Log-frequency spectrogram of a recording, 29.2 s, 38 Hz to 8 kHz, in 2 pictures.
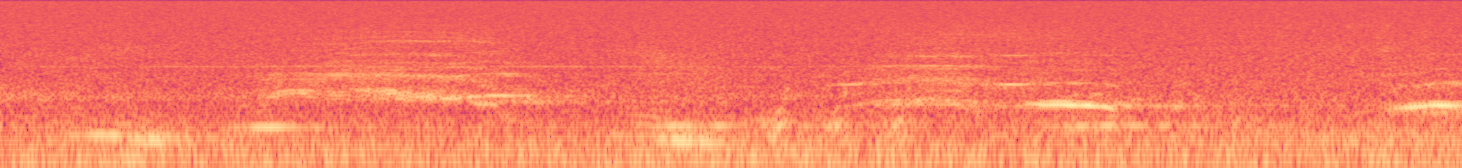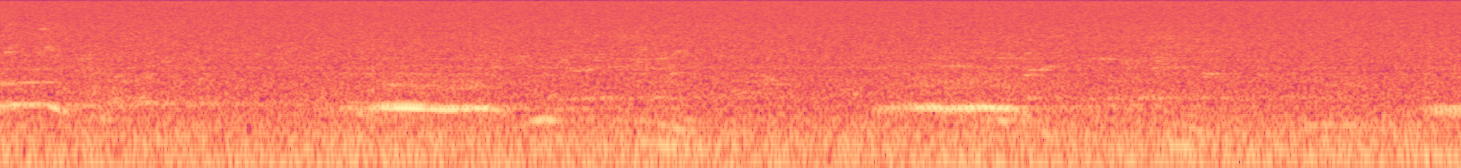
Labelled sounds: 3.7	4.4	humpback whale, 2.0 to 2.2 kHz
9.5	10.3	humpback whale, 1.2 to 1.5 kHz
20.3	20.6	humpback whale, 0.80 to 0.93 kHz
24.9	25.2	humpback whale, 0.80 to 0.99 kHz

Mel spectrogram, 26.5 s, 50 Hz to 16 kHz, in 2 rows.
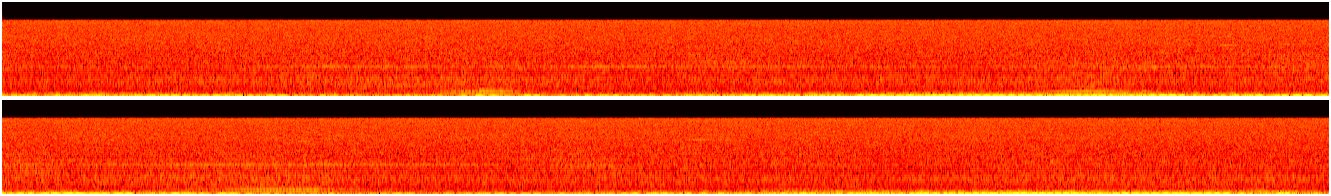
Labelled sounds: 20.1	20.4	humpback whale, 3.2 to 3.3 kHz

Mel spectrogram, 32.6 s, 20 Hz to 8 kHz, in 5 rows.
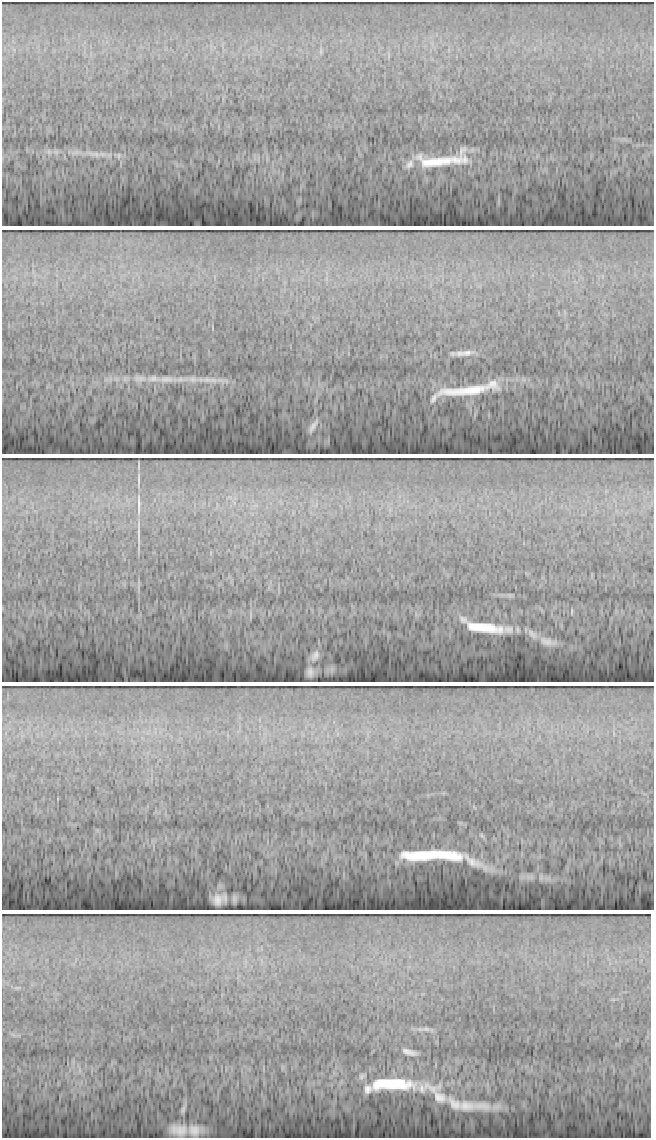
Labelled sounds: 4.1	4.8	humpback whale, 0.78 to 1.0 kHz
6.1	6.5	humpback whale, 1.0 to 1.2 kHz
7.6	8.3	humpback whale, 0.91 to 1.1 kHz
10.9	11.7	humpback whale, 0.78 to 1.6 kHz
17.9	18.2	humpback whale, 1.1 to 1.2 kHz
23.8	24.1	humpback whale, 1.8 to 2.0 kHz
30.2	30.5	humpback whale, 1.6 to 1.8 kHz

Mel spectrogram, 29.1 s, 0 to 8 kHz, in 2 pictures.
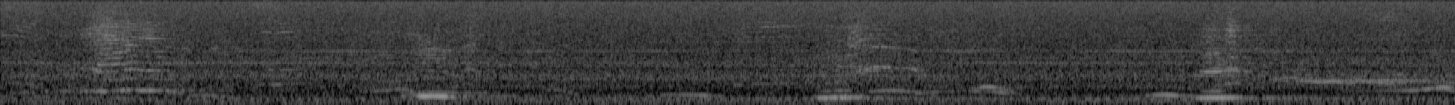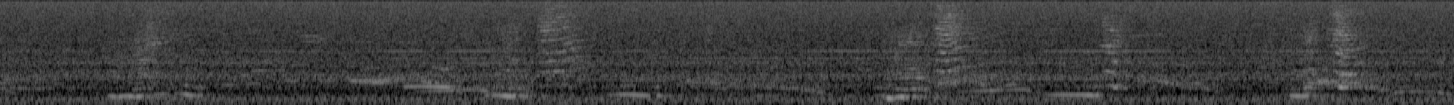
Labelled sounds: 0.0	1.7	humpback whale, 0.86 to 3.6 kHz
2.7	3.0	humpback whale, 3.2 to 3.5 kHz
4.2	4.5	humpback whale, 1.9 to 2.0 kHz
7.4	8.0	humpback whale, 3.7 to 4.4 kHz
8.5	9.1	humpback whale, 0.80 to 2.2 kHz
12.0	12.4	humpback whale, 0.80 to 1.1 kHz
19.9	20.4	humpback whale, 0.80 to 4.5 kHz
22.7	23.1	humpback whale, 1.8 to 1.9 kHz
24.0	24.3	humpback whale, 0.83 to 1.1 kHz
27.8	28.2	humpback whale, 1.9 to 3.2 kHz

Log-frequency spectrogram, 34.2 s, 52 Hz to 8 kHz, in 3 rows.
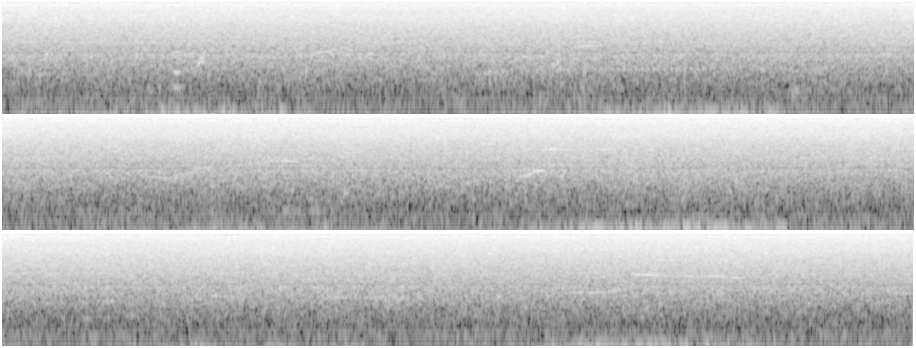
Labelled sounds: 7.2	7.4	humpback whale, 1.1 to 1.2 kHz
13.8	14.0	humpback whale, 0.80 to 0.90 kHz
18.1	18.4	humpback whale, 1.9 to 2.0 kHz
30.7	31.0	humpback whale, 1.2 to 1.3 kHz

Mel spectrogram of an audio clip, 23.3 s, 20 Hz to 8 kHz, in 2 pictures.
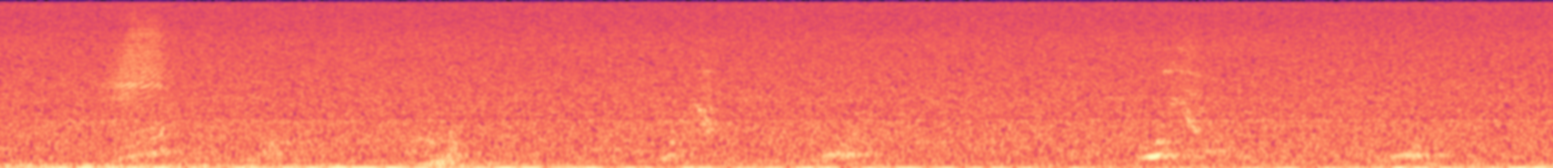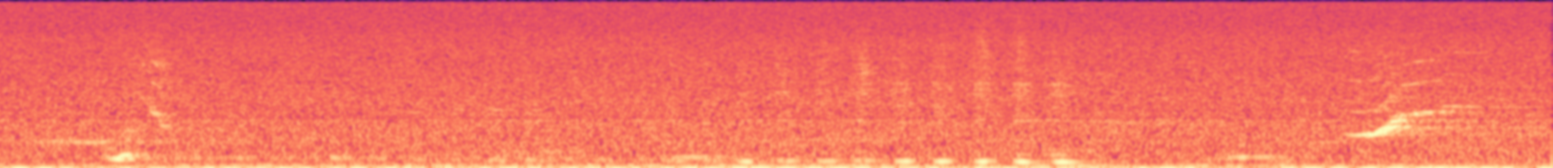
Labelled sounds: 0.8	1.1	humpback whale, 1.6 to 1.9 kHz
8.7	9.1	humpback whale, 2.1 to 2.4 kHz
21.8	22.8	humpback whale, 0.80 to 2.9 kHz

